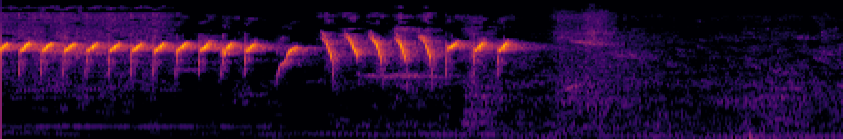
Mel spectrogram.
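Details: Indonesian canary finch delivering a quick run of bright, evenly spaced high chirps, then a slightly lower burst of rolling notes that breaks into another short trill before the song stops, leaving faint background noise and a single click.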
